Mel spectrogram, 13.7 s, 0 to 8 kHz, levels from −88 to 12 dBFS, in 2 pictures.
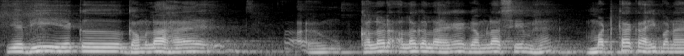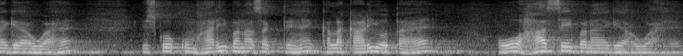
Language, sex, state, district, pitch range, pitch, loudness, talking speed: Hindi, male, Bihar, East Champaran, 145-170 Hz, 160 Hz, -18 LUFS, 155 wpm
